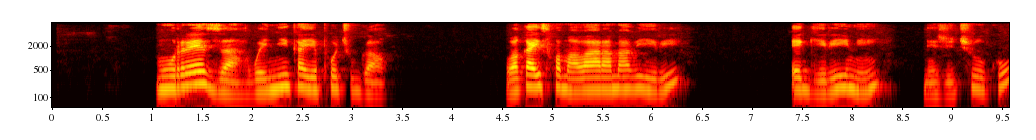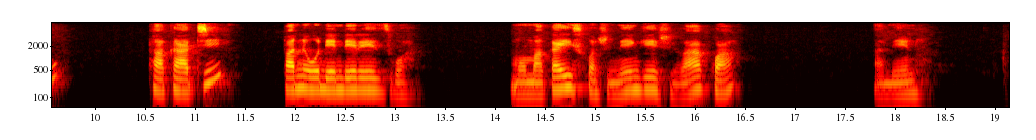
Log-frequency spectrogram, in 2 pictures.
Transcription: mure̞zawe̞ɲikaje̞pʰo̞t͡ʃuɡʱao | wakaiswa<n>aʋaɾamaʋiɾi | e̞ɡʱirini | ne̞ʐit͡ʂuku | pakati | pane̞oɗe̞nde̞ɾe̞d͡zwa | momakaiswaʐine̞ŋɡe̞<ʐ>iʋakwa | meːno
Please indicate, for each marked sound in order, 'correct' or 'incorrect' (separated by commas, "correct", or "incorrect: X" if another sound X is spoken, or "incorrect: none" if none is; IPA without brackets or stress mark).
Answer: incorrect: m, correct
